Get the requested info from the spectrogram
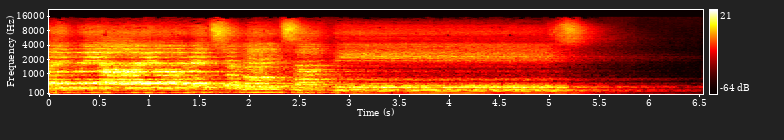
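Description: A cappella choir singing a hymn in four-part harmony, closing on a long held final chord that is released about five seconds in and fades out.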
